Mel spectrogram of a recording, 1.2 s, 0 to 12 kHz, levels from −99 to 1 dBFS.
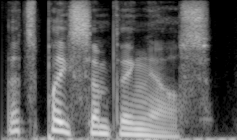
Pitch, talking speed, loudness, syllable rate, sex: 155 Hz, 200 wpm, -19 LUFS, 7.1 syllables/s, male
